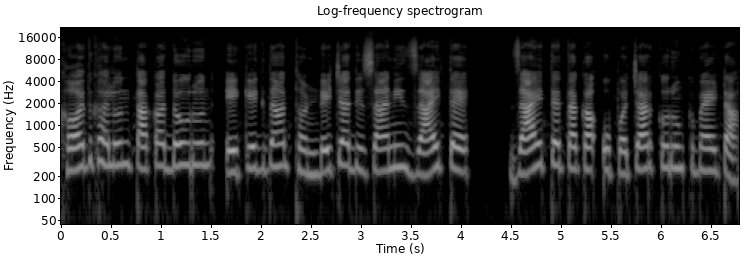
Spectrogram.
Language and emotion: Goan Konkani, neutral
